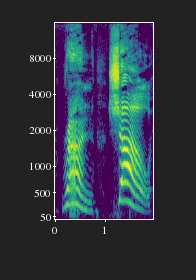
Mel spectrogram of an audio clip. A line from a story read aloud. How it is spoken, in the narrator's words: he roared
